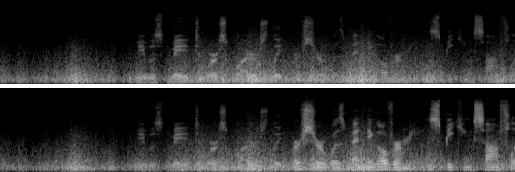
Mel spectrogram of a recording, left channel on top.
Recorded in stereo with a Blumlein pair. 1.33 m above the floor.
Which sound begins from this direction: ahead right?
A man speaking, at 2.9 s.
